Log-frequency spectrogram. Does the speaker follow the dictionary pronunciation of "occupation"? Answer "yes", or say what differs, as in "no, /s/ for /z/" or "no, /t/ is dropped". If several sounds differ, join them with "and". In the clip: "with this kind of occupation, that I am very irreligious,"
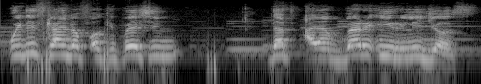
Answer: yes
